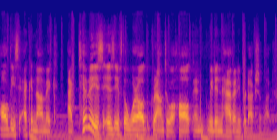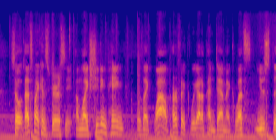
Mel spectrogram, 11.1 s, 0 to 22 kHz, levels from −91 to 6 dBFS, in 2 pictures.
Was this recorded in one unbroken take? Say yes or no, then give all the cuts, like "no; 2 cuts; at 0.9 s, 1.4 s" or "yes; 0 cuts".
no; 1 cut; at 1.1 s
